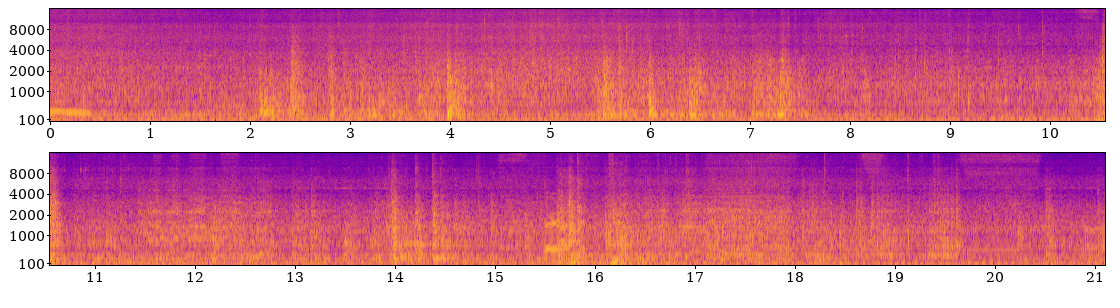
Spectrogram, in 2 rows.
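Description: Komatsu PC200 excavator's diesel engine running steadily while its bucket digs into a pile of interlocked large and small rocks. Irregular sharp knocks and stone clatter come as the bucket strikes and drags the rock, the loudest about four seconds in.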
